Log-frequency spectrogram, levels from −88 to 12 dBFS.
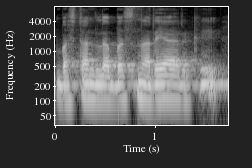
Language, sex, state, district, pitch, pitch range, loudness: Tamil, male, Tamil Nadu, Nilgiris, 110 Hz, 105-110 Hz, -12 LUFS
